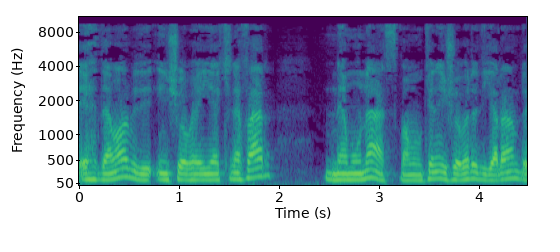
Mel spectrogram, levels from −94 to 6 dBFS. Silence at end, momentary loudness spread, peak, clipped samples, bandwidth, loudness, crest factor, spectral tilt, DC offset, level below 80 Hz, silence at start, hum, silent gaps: 0 s; 5 LU; -10 dBFS; under 0.1%; 9.8 kHz; -21 LUFS; 10 dB; -7.5 dB/octave; under 0.1%; -52 dBFS; 0 s; none; none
